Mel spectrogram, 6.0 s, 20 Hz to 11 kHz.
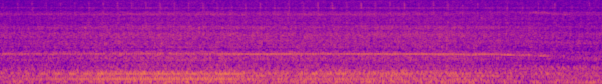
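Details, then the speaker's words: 2003 Toyota Camry V6 idling after DIY alternator belt replacement, AC on and fans running: steady idle with faint whine as the compressor cycles; idle-up circuit raises RPM when the compressor engages; no belt squeal. "You'll also notice that they put a idle up circuit in, so when the AC compressor engages, it speeds the RPM up. Because when it shuts it, you'll hear the engine"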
